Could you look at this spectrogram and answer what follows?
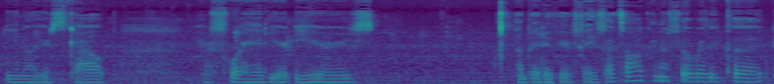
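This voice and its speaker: A woman speaks in a low register with very heavy, gravelly fry. She takes her time, explaining in a conversational, halting way as an ASMR voiceover host, with pauses between phrases. Clear ambient noise sits behind her voice. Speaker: host, scratch therapy practitioner. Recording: clearly audible background noise.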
